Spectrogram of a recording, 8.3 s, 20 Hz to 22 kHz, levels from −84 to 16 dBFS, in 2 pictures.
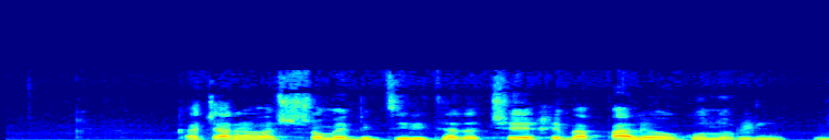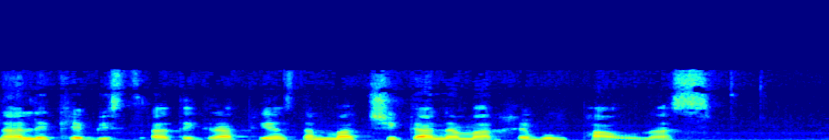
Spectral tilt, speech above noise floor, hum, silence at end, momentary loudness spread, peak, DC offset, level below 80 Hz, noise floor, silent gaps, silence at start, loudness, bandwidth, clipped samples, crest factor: -5.5 dB/octave; 38 dB; none; 0.6 s; 10 LU; -2 dBFS; under 0.1%; -58 dBFS; -60 dBFS; none; 0.9 s; -23 LUFS; 11.5 kHz; under 0.1%; 20 dB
